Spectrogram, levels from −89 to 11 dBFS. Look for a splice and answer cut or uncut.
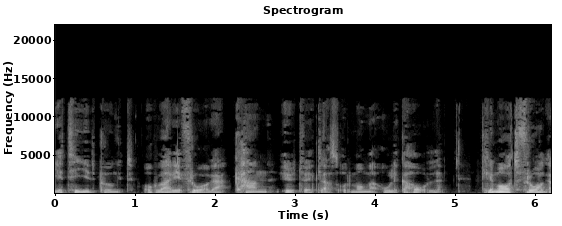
cut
